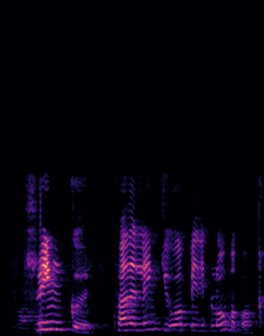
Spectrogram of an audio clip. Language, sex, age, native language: Icelandic, male, 11, Icelandic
